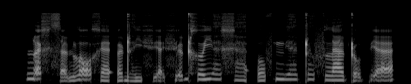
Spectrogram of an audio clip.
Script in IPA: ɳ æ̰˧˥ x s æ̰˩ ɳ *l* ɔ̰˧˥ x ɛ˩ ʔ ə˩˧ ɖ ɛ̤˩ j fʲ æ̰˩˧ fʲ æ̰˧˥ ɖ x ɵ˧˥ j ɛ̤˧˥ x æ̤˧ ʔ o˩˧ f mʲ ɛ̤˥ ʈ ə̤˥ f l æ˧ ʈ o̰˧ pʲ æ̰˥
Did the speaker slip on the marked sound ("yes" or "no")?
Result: no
